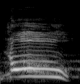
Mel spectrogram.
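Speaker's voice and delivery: high, loud starstruck "no"; freaking out. Retold or imitated. Fan answering his publicist's question, freaking out. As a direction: squeal it like an overexcited fan. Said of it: "and I freaked out".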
